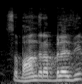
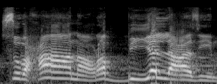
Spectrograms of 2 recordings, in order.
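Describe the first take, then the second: First: It is said fast and rushed. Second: It is said slowly, each word clear.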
